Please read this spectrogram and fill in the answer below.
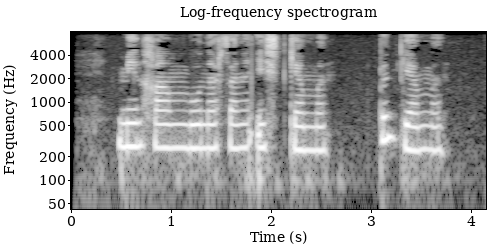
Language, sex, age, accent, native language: Uzbek, female, 18-24, Samarqand, Uzbek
